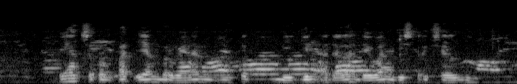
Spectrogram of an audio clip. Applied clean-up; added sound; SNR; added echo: none; none; none; none.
